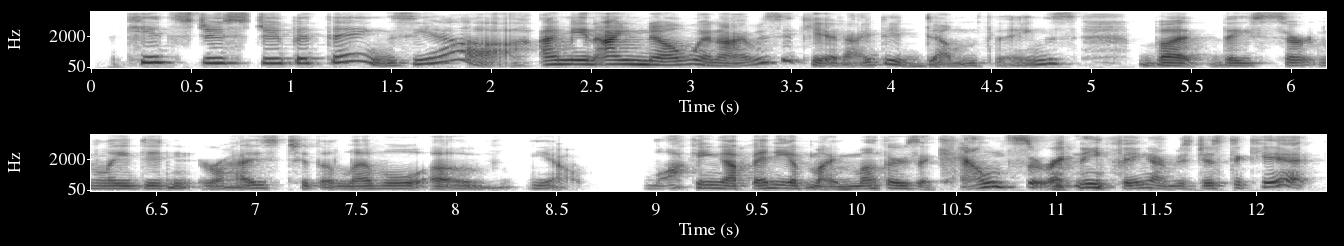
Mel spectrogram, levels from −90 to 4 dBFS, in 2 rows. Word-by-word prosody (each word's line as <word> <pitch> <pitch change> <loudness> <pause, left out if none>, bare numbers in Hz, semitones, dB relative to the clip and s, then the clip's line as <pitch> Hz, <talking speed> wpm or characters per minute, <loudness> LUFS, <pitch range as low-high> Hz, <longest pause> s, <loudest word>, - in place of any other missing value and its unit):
Kids 305 -1 0
do 275 0 +3
stupid 265 -1 -1
things, 305 - -2
yeah, 325 - -3
I 200 - +6
mean, 215 -1 +5
I 215 +2 +11
know 195 -4 +5
when 220 +2 0
I - - +2
was 290 +4 -5
a 410 - -3
kid, 395 - -3
I - - -6
did - - -4
dumb - - -6
things, 235 +3 -6 0.3
but 150 -2 +3
they 135 -1 -3
certainly 145 +1 -3
didn't 145 0 -5
rise 165 0 -4
to 145 - -6
the - - -6
level 140 +2 -2
of, 185 - -4
you 155 - -9
know, - - -12 0.3
locking 165 +2 -4
up 140 +1 +3
any 160 +1 +1
of 150 - +1
my - - -1
mother's 145 +3 -1
accounts 225 +1 0
or - - +2
anything 185 -4 +1
I 150 - -2
was 140 0 -7
just 150 +1 -4
a - - -2
kid, 475 +1 +1
180 Hz, 210 wpm, -23 LUFS, -, 0.3 s, I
